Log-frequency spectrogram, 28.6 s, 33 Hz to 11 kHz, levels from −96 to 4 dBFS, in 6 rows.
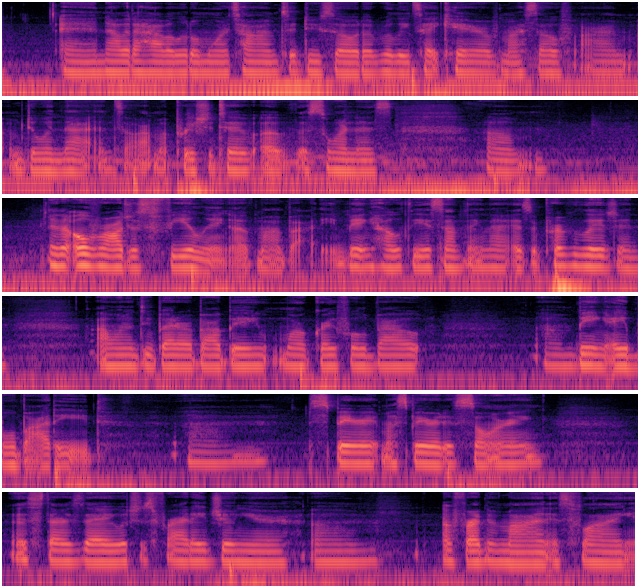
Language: English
